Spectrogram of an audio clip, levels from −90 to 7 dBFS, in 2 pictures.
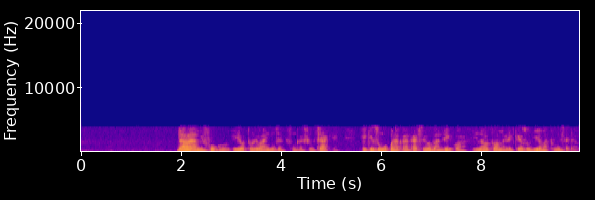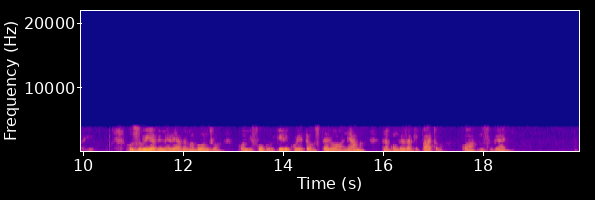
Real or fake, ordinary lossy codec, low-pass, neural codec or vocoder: fake; AAC, 16 kbps; 7.2 kHz; vocoder, 44.1 kHz, 128 mel bands every 512 samples, BigVGAN v2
